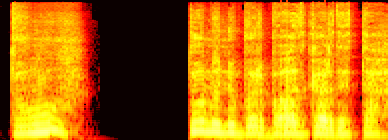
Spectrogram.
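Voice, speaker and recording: A woman voicing a furious middle-aged German male draftsman who shouts insults. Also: medium pitch, normal speed, creaky, husky, pitched above the performer's own voice. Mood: furious shouting.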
